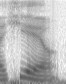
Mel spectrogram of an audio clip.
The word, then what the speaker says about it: he: 그러면 해 이게 아니라 he예요. he. 그래서 또 hi라고 쓰는 분도 있는데 아니고 he입니다. he.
